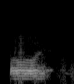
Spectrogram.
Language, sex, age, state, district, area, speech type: Santali, male, 60+, Odisha, Mayurbhanj, rural, conversation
